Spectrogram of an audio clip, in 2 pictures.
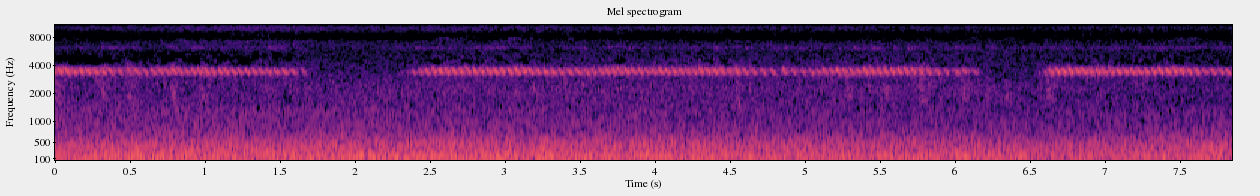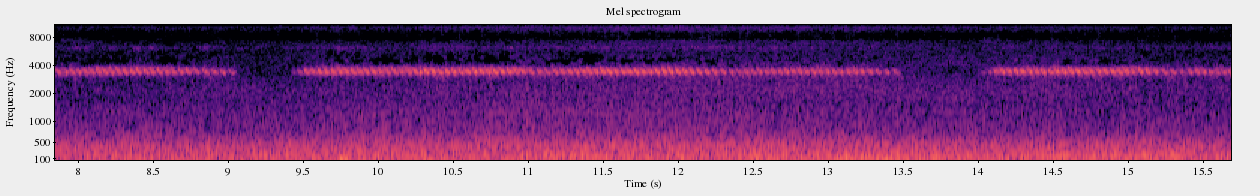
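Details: Crickets trilling in long high-pitched phrases, each several seconds long and broken by short pauses, while soft wind keeps up a low continuous hiss underneath.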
